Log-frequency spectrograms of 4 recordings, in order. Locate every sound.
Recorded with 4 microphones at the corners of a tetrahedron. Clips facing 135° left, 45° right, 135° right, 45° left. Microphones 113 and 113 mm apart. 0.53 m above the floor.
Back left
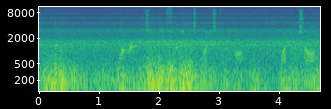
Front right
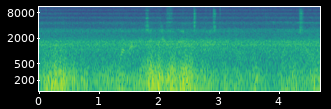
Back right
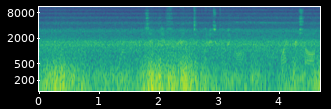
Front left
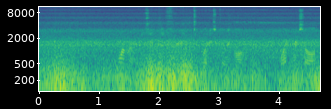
1.3 s a man speaking: 80° left; by 4.7 s 130° left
